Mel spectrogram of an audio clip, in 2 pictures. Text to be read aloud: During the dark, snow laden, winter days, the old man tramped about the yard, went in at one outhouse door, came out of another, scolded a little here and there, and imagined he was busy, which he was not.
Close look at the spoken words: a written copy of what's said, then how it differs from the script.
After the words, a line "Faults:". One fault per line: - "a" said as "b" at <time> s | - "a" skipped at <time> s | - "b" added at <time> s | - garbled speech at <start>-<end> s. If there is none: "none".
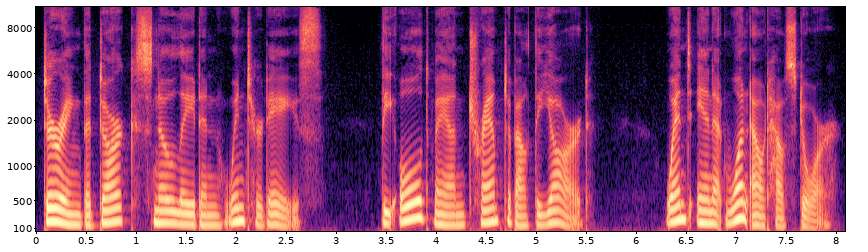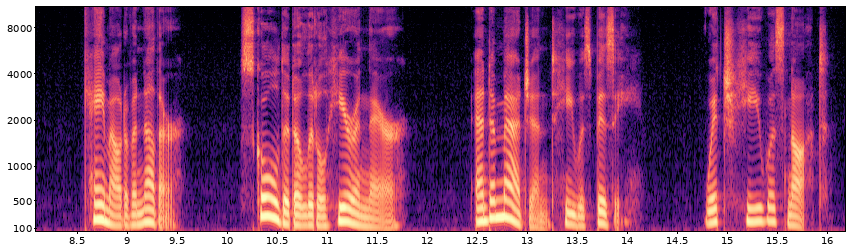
During the dark, snow laden, winter days, the old man tramped about the yard, went in at one outhouse door, came out of another, scolded a little here and there, and imagined he was busy, which he was not.
Faults:
none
